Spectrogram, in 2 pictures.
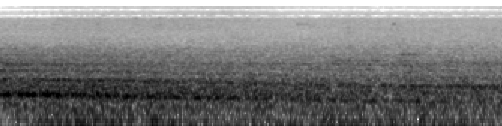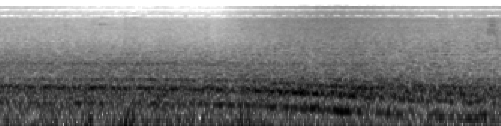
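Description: Metro train pulling into the platform and braking, its motor whine sliding steadily lower in pitch as it slows, over the rumble of wheels on rail.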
